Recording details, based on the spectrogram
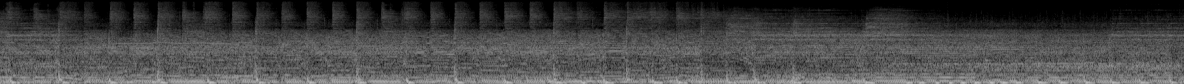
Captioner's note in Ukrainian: оплески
